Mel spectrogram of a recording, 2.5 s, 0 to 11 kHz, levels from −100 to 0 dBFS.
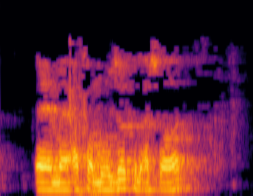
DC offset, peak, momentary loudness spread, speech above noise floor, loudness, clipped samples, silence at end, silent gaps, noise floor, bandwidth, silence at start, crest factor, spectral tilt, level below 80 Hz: under 0.1%; -2 dBFS; 7 LU; 35 dB; -16 LUFS; under 0.1%; 0.55 s; none; -49 dBFS; 5.8 kHz; 0.35 s; 14 dB; -12.5 dB/octave; -46 dBFS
